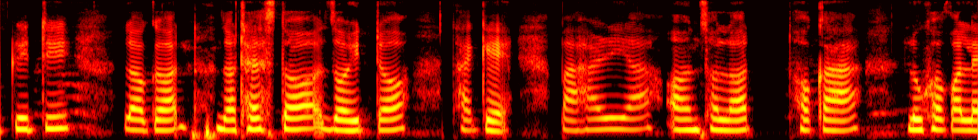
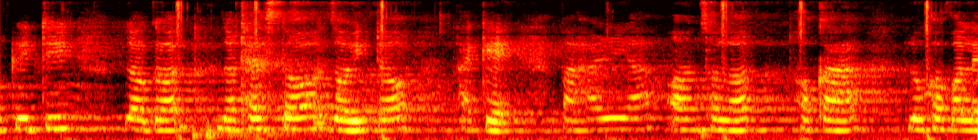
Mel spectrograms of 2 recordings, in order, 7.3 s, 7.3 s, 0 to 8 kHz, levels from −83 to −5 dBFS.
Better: first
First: none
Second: background sound (Fire); 16 dB below the speech // room echo; dies away in 2.5 s

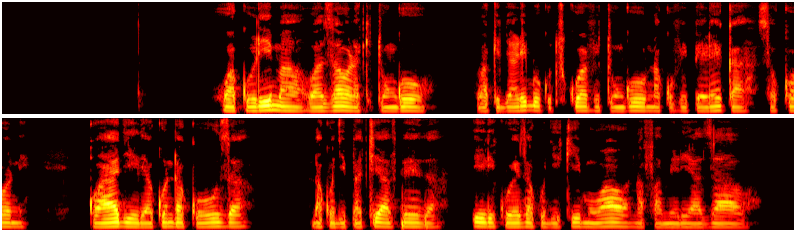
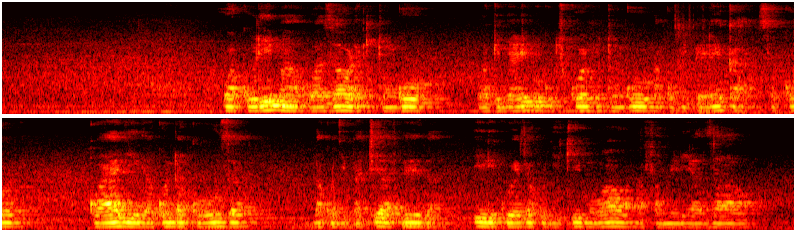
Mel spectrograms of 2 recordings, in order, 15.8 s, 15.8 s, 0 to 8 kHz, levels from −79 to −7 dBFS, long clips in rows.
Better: first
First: none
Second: background sound (Car passing by / Traffic noise, roadway noise / Engine); 16 dB below the speech // room echo; dies away in 0.8 s

